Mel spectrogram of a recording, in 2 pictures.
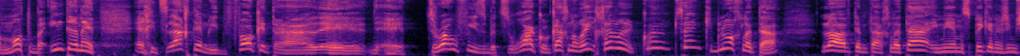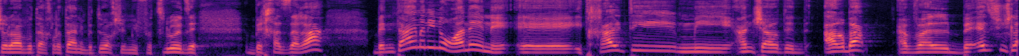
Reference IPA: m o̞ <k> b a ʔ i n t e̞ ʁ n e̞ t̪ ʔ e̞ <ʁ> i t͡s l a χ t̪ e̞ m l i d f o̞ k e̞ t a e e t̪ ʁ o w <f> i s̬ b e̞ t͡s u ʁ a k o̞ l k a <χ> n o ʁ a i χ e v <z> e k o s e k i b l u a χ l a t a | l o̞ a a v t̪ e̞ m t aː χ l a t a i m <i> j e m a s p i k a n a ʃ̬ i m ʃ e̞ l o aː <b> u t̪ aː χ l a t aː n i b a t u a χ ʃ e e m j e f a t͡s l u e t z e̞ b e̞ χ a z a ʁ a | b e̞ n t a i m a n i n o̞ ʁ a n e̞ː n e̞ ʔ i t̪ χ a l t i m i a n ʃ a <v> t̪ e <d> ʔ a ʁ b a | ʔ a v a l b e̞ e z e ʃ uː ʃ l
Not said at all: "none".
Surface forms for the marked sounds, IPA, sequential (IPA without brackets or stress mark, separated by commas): t, χ, f, χ, ʁ, i, v, ʁ, d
